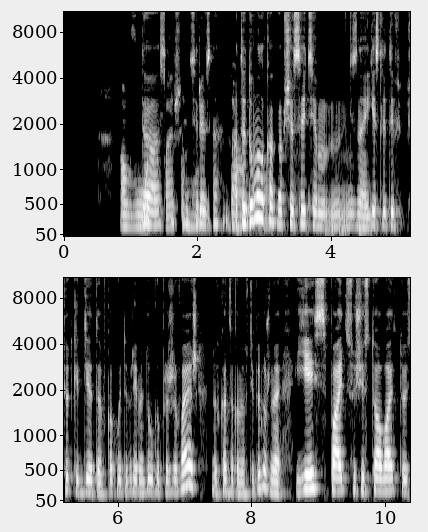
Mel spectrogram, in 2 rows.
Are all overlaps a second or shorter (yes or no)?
no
